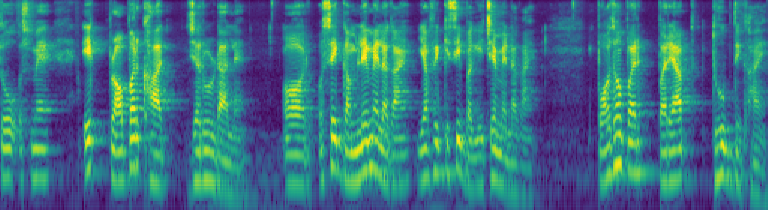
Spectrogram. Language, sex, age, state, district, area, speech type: Hindi, male, 45-60, Madhya Pradesh, Bhopal, urban, spontaneous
